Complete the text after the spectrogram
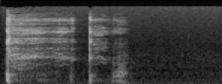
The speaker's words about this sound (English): Sorry, I told you there would be, well, maybe I didn't tell you, there would be coughing and there would be wheezing, but we're getting through it.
